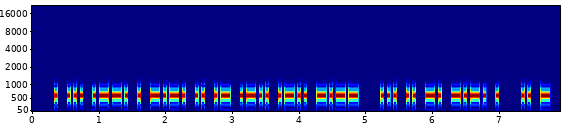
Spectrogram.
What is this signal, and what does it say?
Morse code, heard as a keyed tone, about 25 wpm, 600 Hz. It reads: ESPECIALLY SINCE IT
